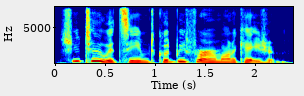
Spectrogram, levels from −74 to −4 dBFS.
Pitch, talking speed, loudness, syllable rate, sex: 210 Hz, 225 wpm, -15 LUFS, 5.3 syllables/s, female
